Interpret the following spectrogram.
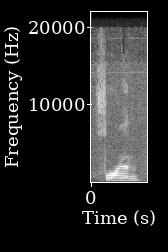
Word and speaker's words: foreign: this case now here's a silent letter here okay it's going to be a g and then what's the last sound we hear okay what word is that foreign can you spell it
